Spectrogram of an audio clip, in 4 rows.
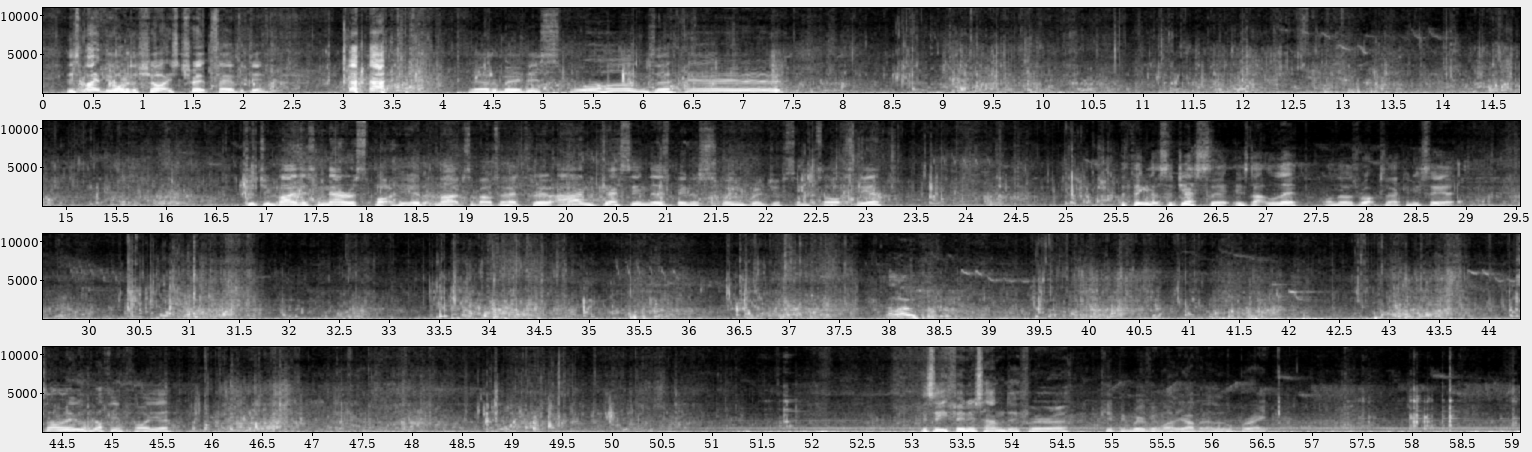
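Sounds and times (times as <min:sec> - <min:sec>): water splashing against kayak: 0:00.0 - 0:59.0
paddle swishes: 0:45.7 - 0:55.0
wind on microphone: 0:49.6 - 0:59.0.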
